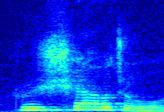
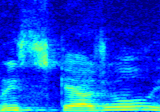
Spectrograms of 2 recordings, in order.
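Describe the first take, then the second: First: It is said with a British pronunciation. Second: It is said with an American pronunciation. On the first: "영국식 발음" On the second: "미국식 발음은"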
